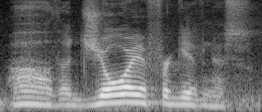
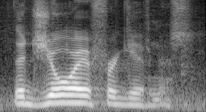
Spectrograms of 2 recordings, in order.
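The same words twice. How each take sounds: First: Soft, lower and hushed: Oh, the joy of forgiveness; a hushed, tender marvel at forgiveness; tender awe. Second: Said in the usual way. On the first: Real, not acted. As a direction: let the word joy glow quietly.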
